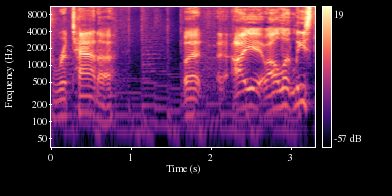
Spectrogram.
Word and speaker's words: Rattata: Yeah, I think I think a lot of people say Rayquaza like I say I say Ratata even though it's Rattata, but I I'll at least acknowledge that I'm pronouncing it incorrectly.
